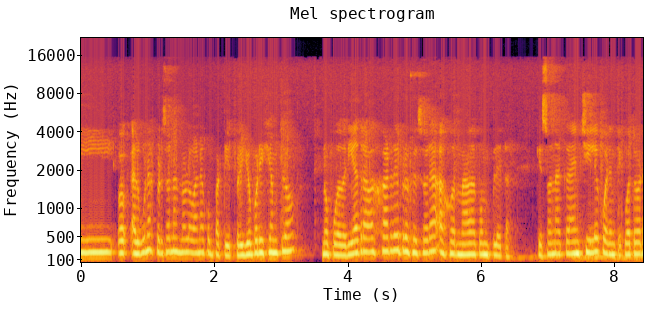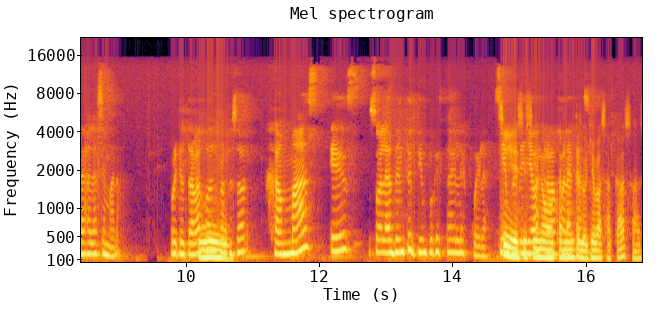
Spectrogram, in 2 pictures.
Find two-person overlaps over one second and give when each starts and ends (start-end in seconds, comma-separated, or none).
14.7-16.1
